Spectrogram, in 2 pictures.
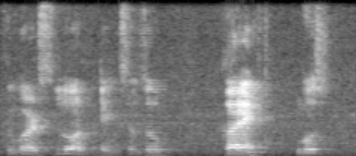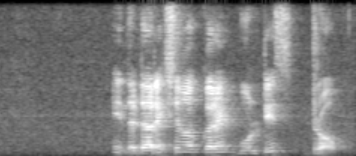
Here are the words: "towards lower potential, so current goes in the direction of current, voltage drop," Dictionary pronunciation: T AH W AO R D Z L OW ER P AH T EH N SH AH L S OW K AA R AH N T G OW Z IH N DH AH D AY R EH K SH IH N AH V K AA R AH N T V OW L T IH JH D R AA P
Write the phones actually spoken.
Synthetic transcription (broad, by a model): T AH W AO R D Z L OW ER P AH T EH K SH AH N S OW K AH R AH N T G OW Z IH N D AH D AY R EH K SH IH N AH V K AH R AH N T B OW L T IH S D R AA P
